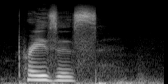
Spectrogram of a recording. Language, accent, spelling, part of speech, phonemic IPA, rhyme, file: English, US, praises, noun / verb, /ˈpɹeɪzɪz/, -eɪzɪz, En-us-praises.ogg
- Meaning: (noun) plural of praise; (verb) third-person singular simple present indicative of praise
